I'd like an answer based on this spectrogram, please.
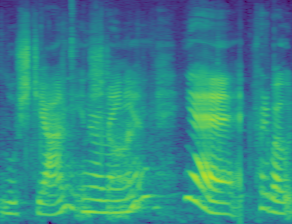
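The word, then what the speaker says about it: leuștean: got some packet seasonings so this one is pronounced lustian in romanian yeah pretty well translates to the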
